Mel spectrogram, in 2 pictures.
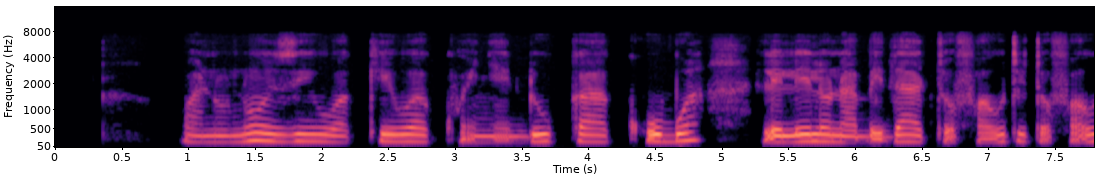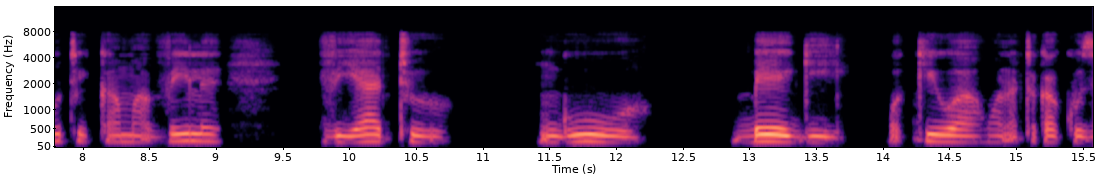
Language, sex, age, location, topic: Swahili, female, 25-35, Kisumu, finance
